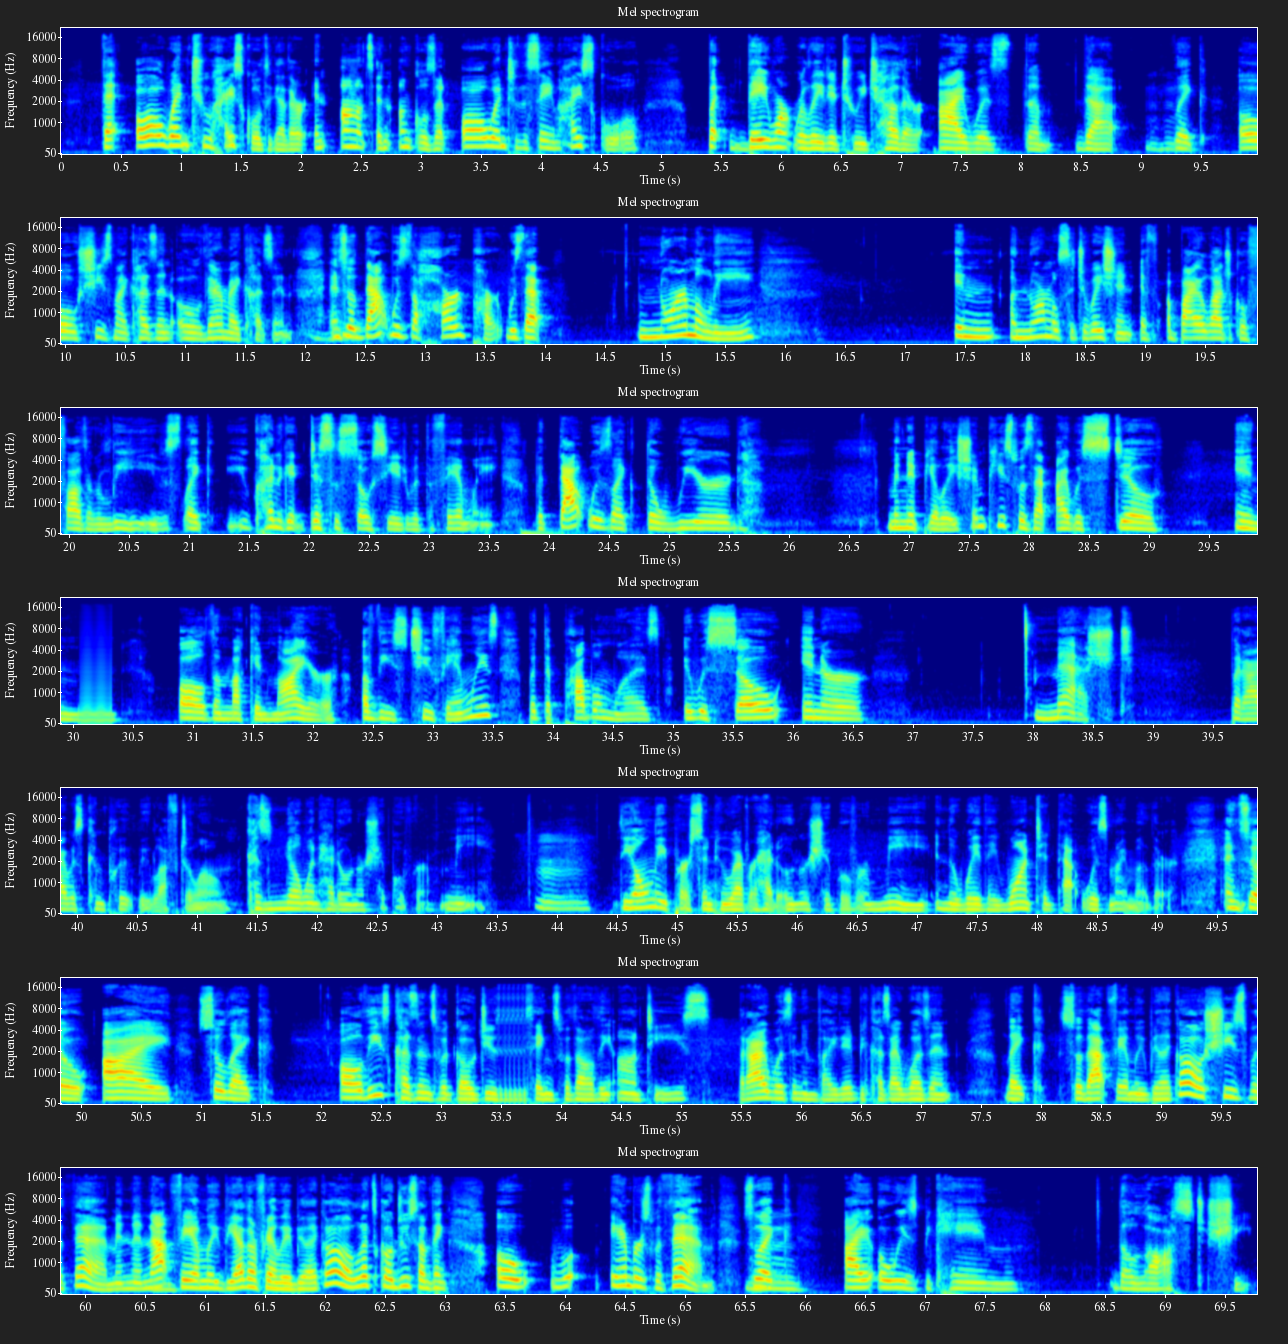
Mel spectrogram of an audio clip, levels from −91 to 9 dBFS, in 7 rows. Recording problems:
audio freezing; at 30 s and at 53 s

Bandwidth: 17.5 kHz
